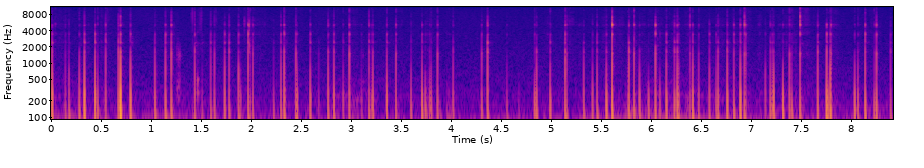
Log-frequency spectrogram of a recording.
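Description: Long nails scratch and tap a small, light, solid wooden cutting board with a handle, close to the mic. A rapid, uneven run of sharp, dry clicks with no ring, each with a low thump underneath and a faint bright edge, over a soft low rumble.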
